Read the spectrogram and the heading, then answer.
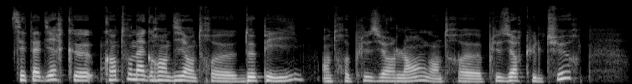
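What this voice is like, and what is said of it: Slight foreign accent in French. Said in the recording (French): “on a un petit accent, comme c'est mon cas”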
